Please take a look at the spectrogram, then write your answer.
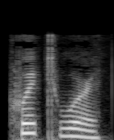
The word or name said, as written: Whitworth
